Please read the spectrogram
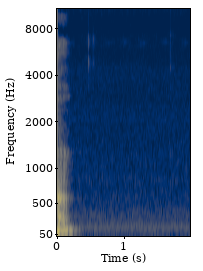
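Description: Near silence: room tone with a faint steady low hum, after the end of a spoken word.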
